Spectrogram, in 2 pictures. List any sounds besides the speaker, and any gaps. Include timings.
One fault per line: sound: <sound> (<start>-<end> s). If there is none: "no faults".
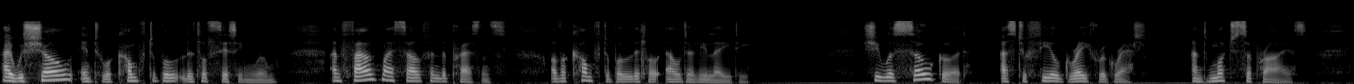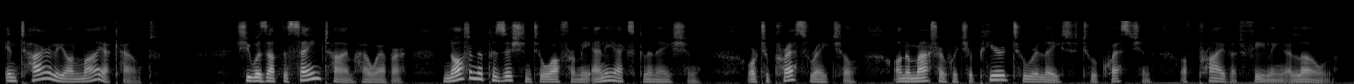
no faults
